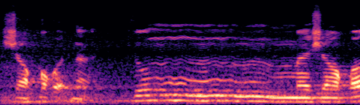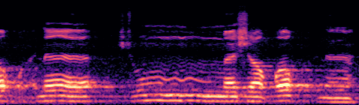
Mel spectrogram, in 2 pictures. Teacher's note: Ini hukum bacaan qalqalah karena terdapat pantulan di sini. Nah, qalqalah di sini karena bukan qalqalah di akhir dan pantulannya tidak terlalu besar, maka disebut dengan qalqalah sughra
